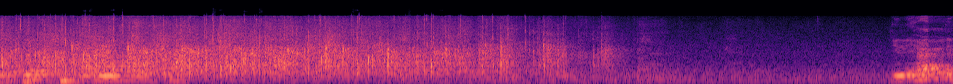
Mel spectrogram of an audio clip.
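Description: A convocation hall audience applauds Institut Pertanian Malaysia with loud, dense, continuous clapping that thins and fades toward the end, followed by a brief burst of sound at the close.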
